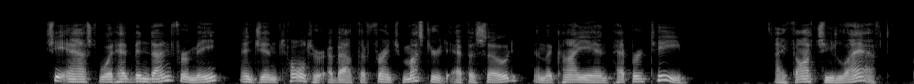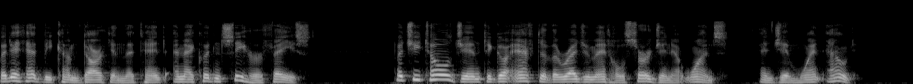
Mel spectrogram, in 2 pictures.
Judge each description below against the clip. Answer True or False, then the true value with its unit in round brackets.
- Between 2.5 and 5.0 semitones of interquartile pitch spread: True (4.7 semitones)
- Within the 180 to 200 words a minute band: True (185 wpm)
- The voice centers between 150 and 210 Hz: False (115 Hz)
